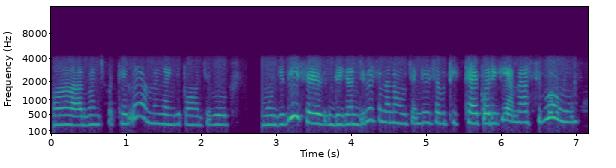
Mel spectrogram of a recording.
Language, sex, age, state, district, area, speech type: Odia, female, 30-45, Odisha, Cuttack, urban, conversation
